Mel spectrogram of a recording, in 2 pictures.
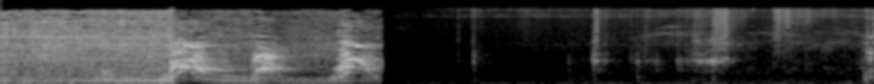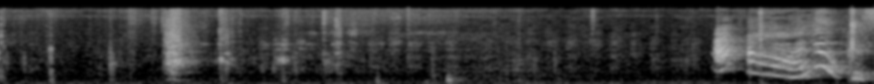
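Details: Siberian Husky puppies: short whining, yelping cries with bending pitch at the start, a stretch of quiet soft clicks and shuffles, then another burst of wavering whines at the end.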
